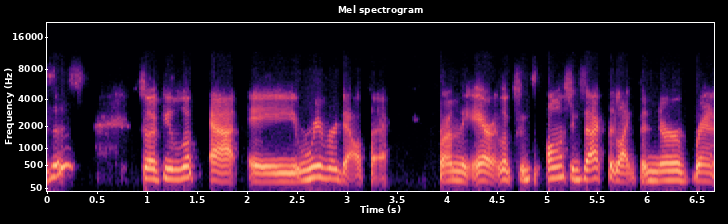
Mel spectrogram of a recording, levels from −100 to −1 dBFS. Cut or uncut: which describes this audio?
uncut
